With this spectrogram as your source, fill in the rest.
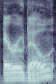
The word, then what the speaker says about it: Aerodel: Your name is pronounced Aerodel. Okay, I can say that.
